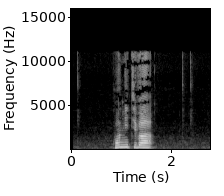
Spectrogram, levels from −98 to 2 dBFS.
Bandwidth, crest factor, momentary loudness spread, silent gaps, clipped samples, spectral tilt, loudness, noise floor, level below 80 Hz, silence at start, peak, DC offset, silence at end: 11.5 kHz; 24 dB; 8 LU; none; under 0.1%; -2 dB/octave; -22 LUFS; -68 dBFS; -72 dBFS; 0.9 s; -4 dBFS; under 0.1%; 1.15 s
